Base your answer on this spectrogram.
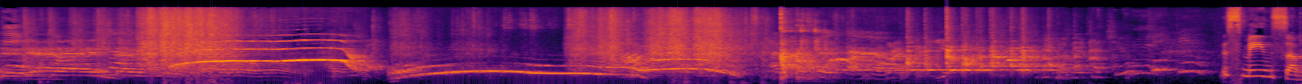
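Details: Alaskan Malamute Sojourner Truth, a female pet, howling along indoors to music children make in a family jam session; long sliding wavering howls rising and falling, mixed with children's voices, speech and instruments.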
